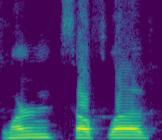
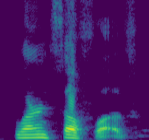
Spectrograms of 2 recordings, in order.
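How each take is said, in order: First: "learn self-love" slowed right down and louder; slow emphatic learn self-love. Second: Said in the usual way. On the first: Shown as a demonstration. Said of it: "and I just mentioned this".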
